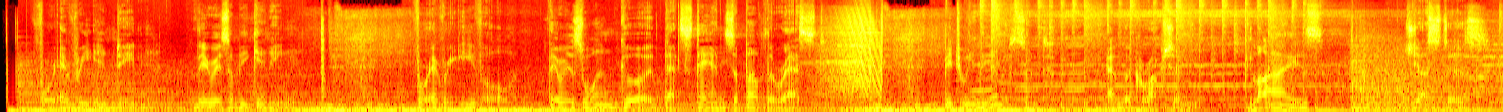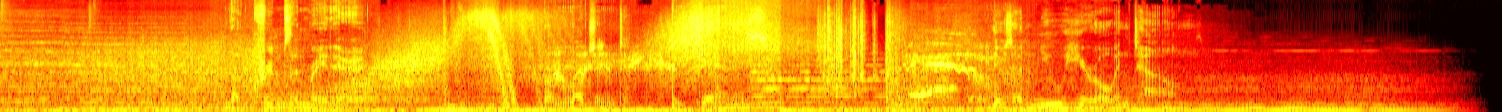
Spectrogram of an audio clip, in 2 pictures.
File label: Movie Trailer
